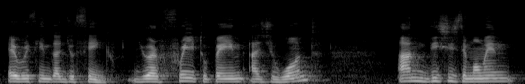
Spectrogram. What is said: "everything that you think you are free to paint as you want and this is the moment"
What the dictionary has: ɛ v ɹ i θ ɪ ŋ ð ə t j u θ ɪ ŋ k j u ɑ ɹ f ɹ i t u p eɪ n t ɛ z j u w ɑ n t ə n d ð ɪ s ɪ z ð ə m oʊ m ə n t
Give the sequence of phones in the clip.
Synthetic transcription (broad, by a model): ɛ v ɹ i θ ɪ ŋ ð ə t j u θ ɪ ŋ k j u ɑ ɹ f ɹ i t u p eɪ n ɑ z j u w ɑ n t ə n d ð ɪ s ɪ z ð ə m oʊ m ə n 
